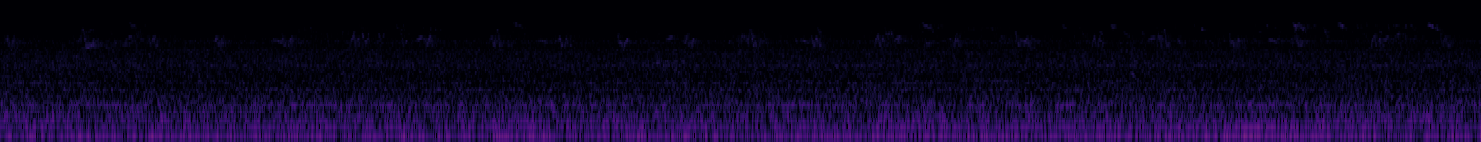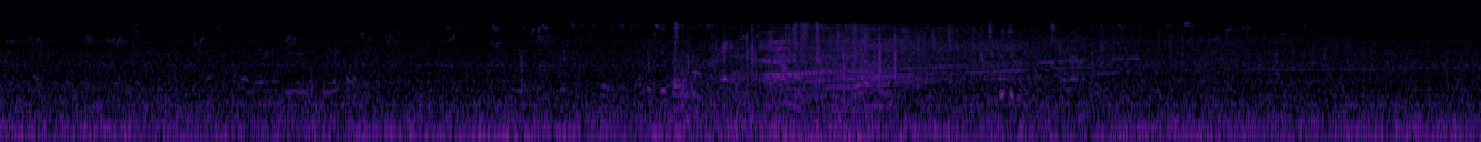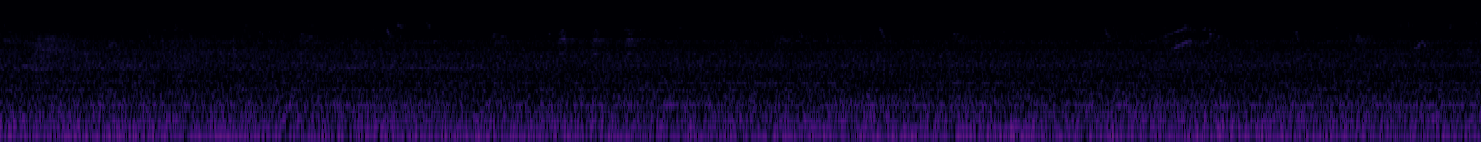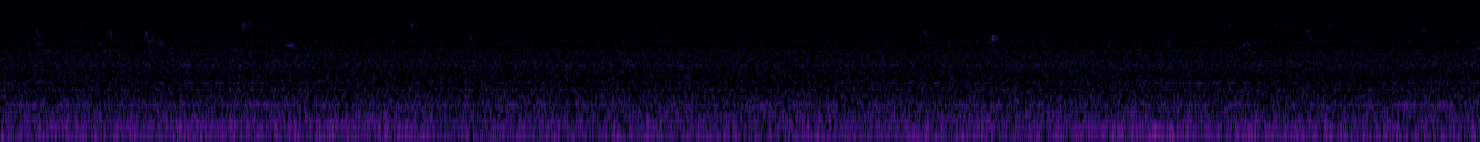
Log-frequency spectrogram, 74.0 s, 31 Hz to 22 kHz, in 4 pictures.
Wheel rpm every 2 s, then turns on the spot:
0, 0, 0, 0, 0, 0, 0, 0, 0, 0, 0, 0, 0, 0, 0, 0, 0, 0, 0, 0, 0, 0, 0, 0, 0, 0, 0, 0, 0, 0, 0, 0, 0, 0, 0, 0, 0.
none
